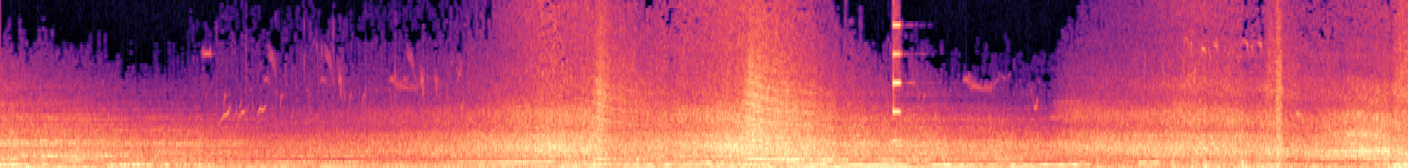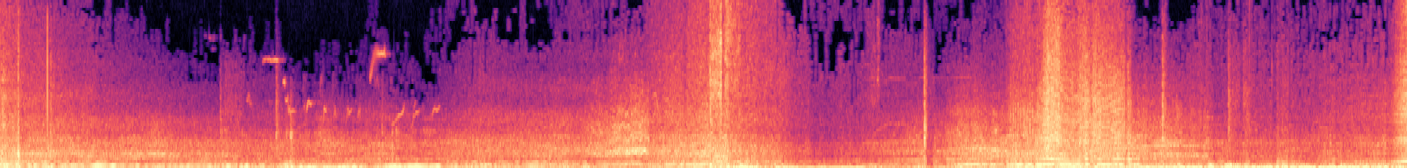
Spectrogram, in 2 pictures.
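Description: A racing car engine roars, its pitch rising and falling as it speeds up and slows for corners.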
